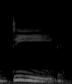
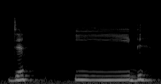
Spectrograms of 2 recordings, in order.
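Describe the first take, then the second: First: Said in the usual way. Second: D alone, a pause, then a drawn-out "eed"; sounded out. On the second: Shown as a demonstration. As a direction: break "D-eed" into its sounds slowly. Phonics teacher sounds out, then blends.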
